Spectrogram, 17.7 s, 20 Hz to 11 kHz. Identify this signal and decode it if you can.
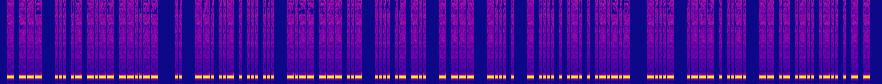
Morse code, heard as a keyed tone, about 30 wpm, 1000 Hz. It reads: TO SAY, I GUESS YOU HAD TO BE THERE. <BT> JEF MALLETT
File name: qotdfiles / 30wpm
